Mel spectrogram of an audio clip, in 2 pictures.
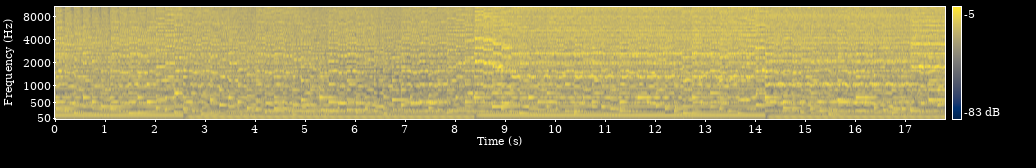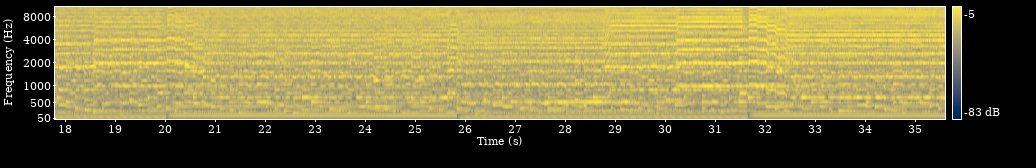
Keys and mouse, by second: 3.2 Delete, 4.2 click, 4.6 Delete, 5.4 click, 8.9 click, 11.7 shift+click, 13.4 click, 13.7 ctrl+shift+x, 15.0 click, 15.6 shift+click, 17.1 click, 18.9 h, 20.6 right click, 21.3 click, 25.0 right click, 25.3 click, 29.2 Right, 29.5 Left, 30.3 space, 32.2 Right, 32.4 Up, 33.1 Right, 33.3 Left, 35.0 click.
